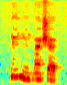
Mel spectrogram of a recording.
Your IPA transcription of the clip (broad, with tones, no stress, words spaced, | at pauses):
ɾĩ˧mĩ˨bɛ̃˨ʃɛ˨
